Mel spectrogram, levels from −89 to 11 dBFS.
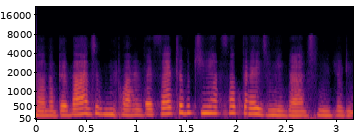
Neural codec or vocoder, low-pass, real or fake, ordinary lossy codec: codec, 16 kHz, 0.5 kbps, FreqCodec, smaller model; none; fake; none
